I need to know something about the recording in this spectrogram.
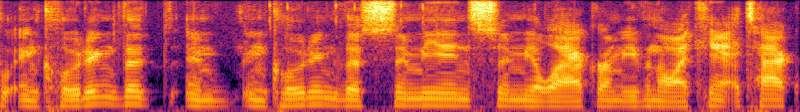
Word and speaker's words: Simulacrum: so it's not overwhelmed then the Simeon srum simulacrum simulacrum thank you the Simeon simulacrum kind of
